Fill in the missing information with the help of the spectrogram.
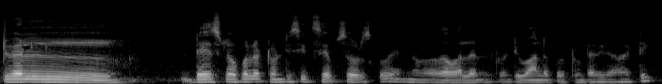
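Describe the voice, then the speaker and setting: A middle-aged or older man with a Telangana Telugu accent talks at normal speed in a lowish, mellow voice with some vocal fry and fairly even intonation. As an interviewed actor, he reflects and gives advice, driving points home with examples.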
